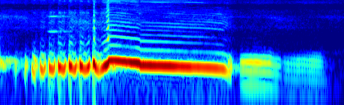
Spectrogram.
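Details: A single melodious spotted dove coo, used to prompt lazy doves to call: a rapid pulsing trill leads into a long, smooth, gently falling tone, closed by a short, softer low note.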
